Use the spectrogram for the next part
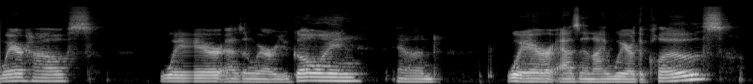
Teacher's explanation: These all have the same pronunciation with the air diphthong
